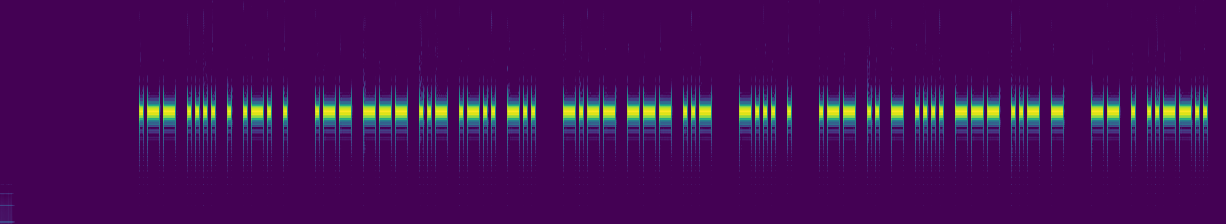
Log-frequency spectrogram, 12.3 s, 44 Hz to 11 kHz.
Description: Morse code, heard as a keyed tone, about 32 wpm, 700 Hz. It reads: WHERE WOULD YOU BE WITHOUT ME?
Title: Sentences from Top 1000 Words - Review Part 3 - 30wpm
